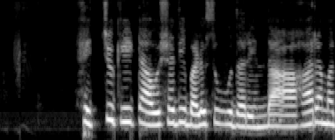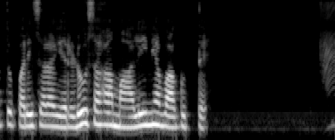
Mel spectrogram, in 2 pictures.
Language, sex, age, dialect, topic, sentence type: Kannada, female, 18-24, Mysore Kannada, agriculture, statement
